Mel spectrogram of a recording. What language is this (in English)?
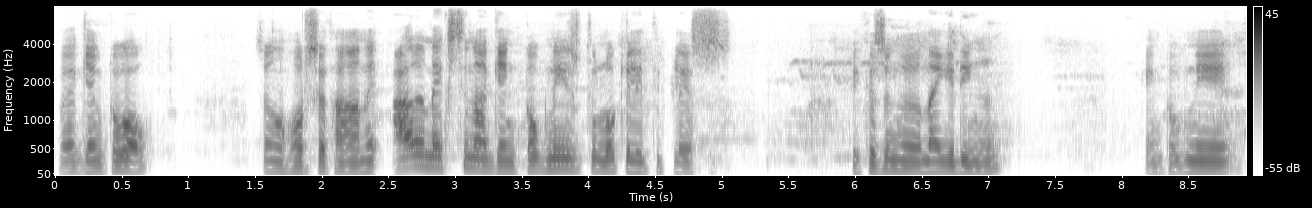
Bodo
